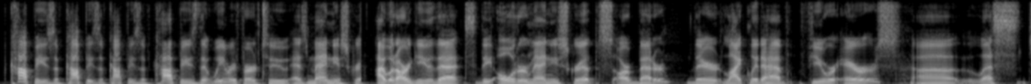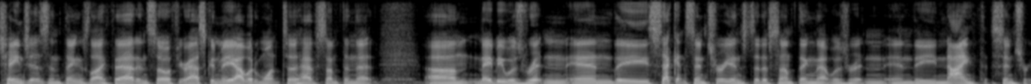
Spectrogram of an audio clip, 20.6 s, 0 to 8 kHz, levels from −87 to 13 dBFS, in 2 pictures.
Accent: American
